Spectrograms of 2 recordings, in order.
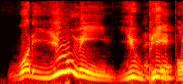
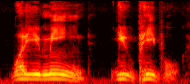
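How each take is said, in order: First: Louder, with YOU in "what do you mean" punched; retold indignant comeback. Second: Understated challenge, usual pitch; retold Downey line. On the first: Chino challenging Downey's "you people", indignant stress on the first YOU. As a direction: throw the question back, hitting the first YOU hard. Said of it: "then Chino goes". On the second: Downey questioning Ben Stiller over "you people", understated challenge. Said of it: "Robert Downey Junior goes".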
